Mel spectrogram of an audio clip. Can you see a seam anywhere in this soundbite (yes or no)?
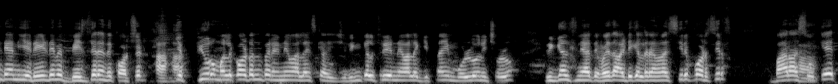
no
